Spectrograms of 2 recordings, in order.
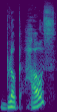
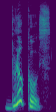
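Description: First: The word is said with a German pronunciation. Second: The word is said with a French pronunciation. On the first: "je m'efforçais de prononcer à l'allemande" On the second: "prononcés à la française"

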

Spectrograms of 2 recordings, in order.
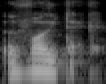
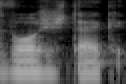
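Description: First: The name is said as 'voy-tech'. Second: The first syllable is not said as 'voy'. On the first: The speaker calls it right. "You can pronounce it as Voy, as in V-O-Y, dash tech" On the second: The speaker calls it wrong. "it's not Wojtek"

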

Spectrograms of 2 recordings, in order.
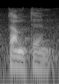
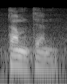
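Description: The two takes are said the same way.

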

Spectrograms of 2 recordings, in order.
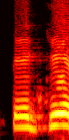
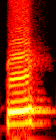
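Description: First: An extra vowel is sounded after the k. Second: The word ends cleanly on the k. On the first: The speaker calls it wrong. "टेके नाही" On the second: The speaker calls it right. "तर टेक"

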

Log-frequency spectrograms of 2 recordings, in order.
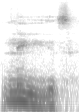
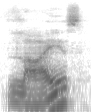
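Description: First: The vowel sounds like the letter E. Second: The vowel sounds like the word eye. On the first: The speaker calls it wrong. "or is it ooh, ees, lees?" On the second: The speaker calls it right. "is this ooh, eyes, lies"

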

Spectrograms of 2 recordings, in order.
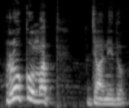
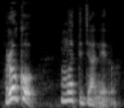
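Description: First: The first two words run together without pause. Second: A pause and stress follow the first word. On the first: The person should not be stopped but let go. "एक साथ हमने बोला" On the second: The person should be stopped and not let go. "रोको अल्प विराम, थोड़ी देर के लिए विराम हुआ, रोको पे हमने जोर दिया"

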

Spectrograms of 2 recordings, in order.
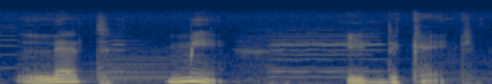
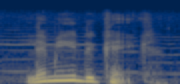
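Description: First: Let and me are said as two clear words. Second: Let and me blend into one word, lemme.

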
